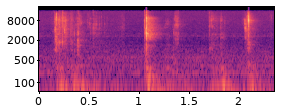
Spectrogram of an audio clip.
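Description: Clear yellow glitter slime squeezed and kneaded in a fist, giving a few sharp sticky clicks and pops, the loudest about a second in.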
